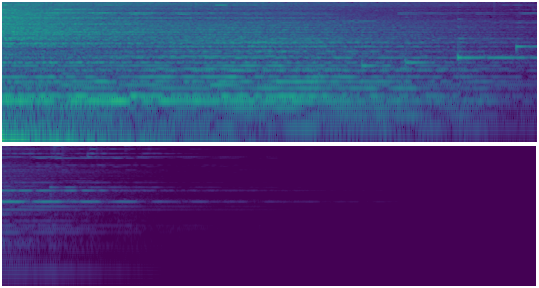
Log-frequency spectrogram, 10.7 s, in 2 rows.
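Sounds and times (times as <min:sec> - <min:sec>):
instrumental music: 0:00.0 - 0:07.6.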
